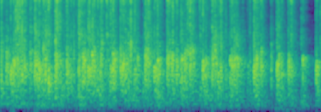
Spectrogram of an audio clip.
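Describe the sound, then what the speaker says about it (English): An audience at a spirituality talk gives a round of applause for two of its members, a dense, loud, continuous clatter of many hands clapping close by for the whole stretch. "We'll give a round of applause for both of them"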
